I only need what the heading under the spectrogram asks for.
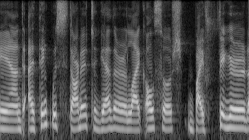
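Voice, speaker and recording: A woman talks with a non-native accent. The sound is dry and close, with no echo. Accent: foreign accent, noticeable. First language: not English. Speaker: business owner and lawyer. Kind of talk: casual interview chat. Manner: halting.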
